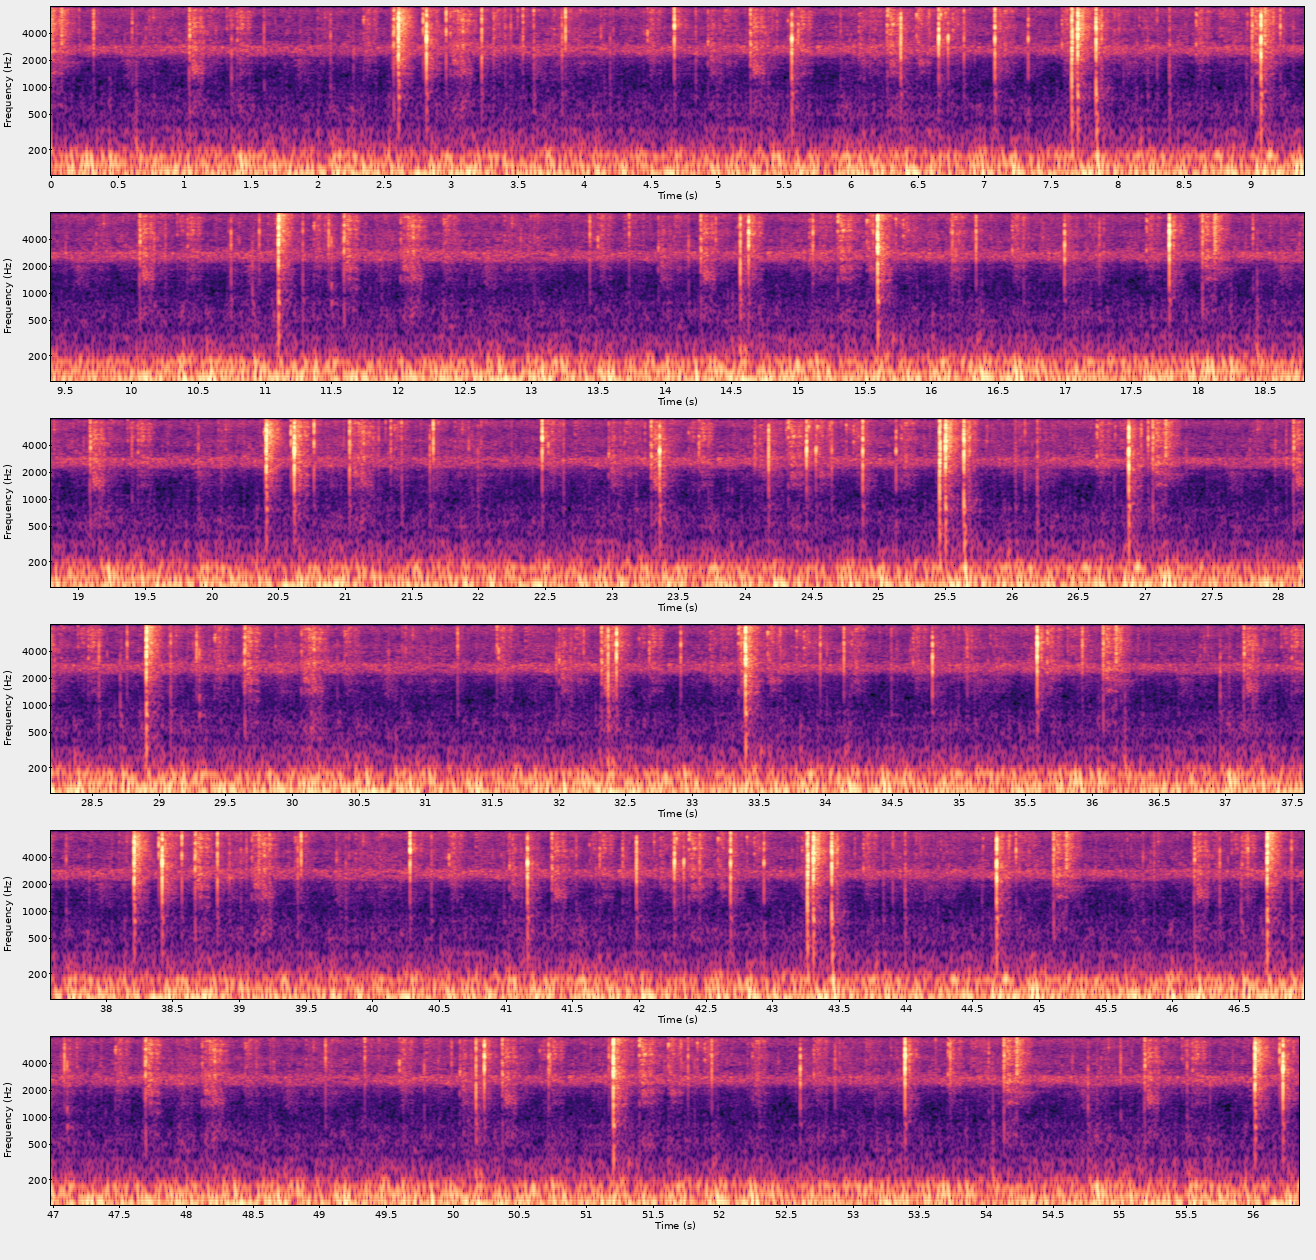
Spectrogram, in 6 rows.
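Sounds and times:
fire burning in a fireplace: 0.0 - 56.3.

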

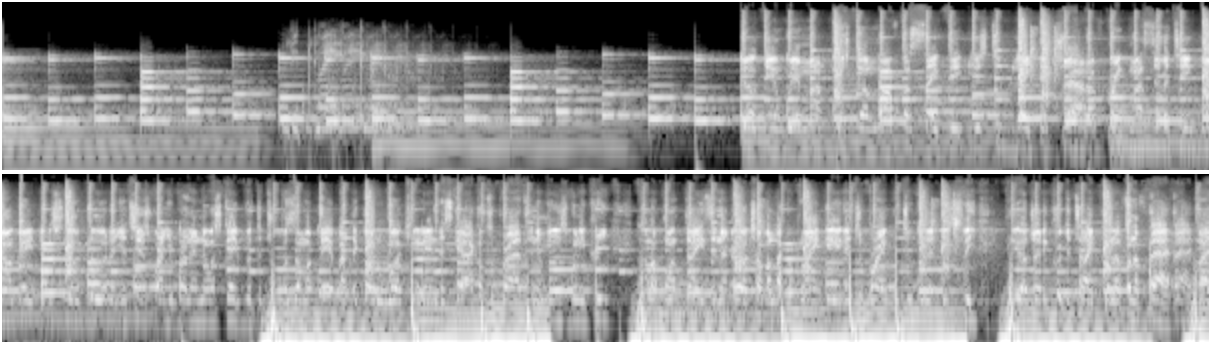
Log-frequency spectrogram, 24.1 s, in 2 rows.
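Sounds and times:
Christmas phonk music: 7.4 - 24.1.

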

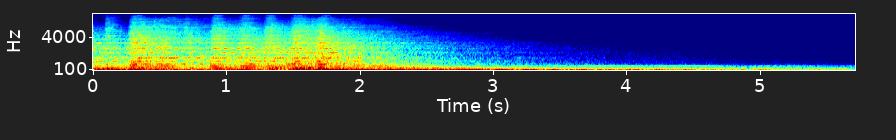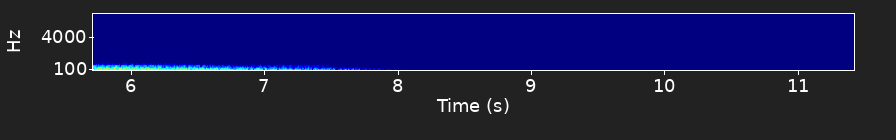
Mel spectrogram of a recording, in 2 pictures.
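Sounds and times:
epic music: 0.0 - 7.2.

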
